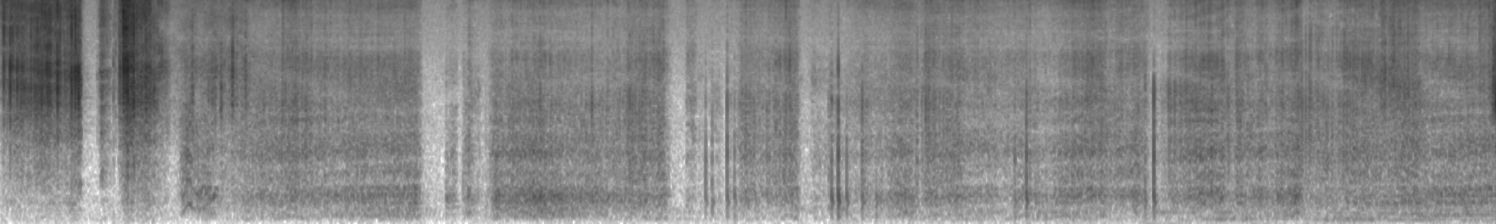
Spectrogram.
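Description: Fingernails scratch the spine and then the top cover of a thick, navy cloth-covered hardcover book resting on a wooden table. The result is a dry, bright, raspy scratching with a coarse fabric texture, broken by a few short pauses between strokes, and almost no low end.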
